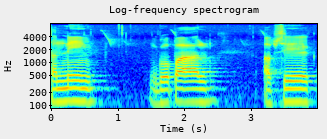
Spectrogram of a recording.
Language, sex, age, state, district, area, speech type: Hindi, male, 18-30, Rajasthan, Bharatpur, rural, spontaneous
